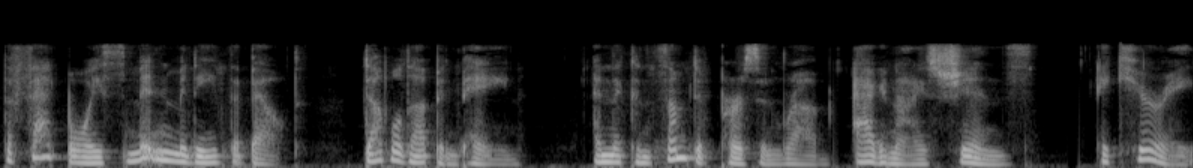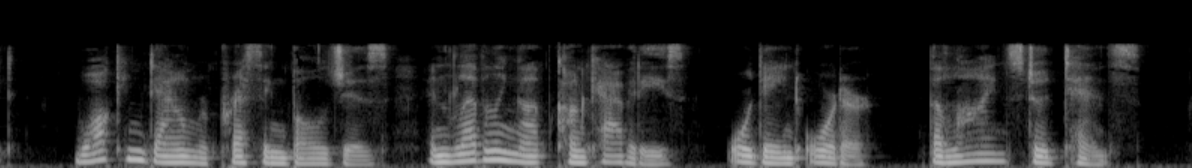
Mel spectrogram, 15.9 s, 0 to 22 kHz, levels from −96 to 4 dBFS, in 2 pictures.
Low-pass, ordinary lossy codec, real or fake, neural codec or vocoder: 7.2 kHz; AAC, 48 kbps; real; none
